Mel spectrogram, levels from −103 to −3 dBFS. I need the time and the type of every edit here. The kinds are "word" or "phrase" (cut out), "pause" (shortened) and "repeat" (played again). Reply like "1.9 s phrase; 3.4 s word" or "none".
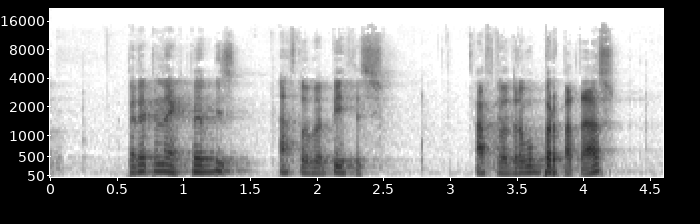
3.3 s word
